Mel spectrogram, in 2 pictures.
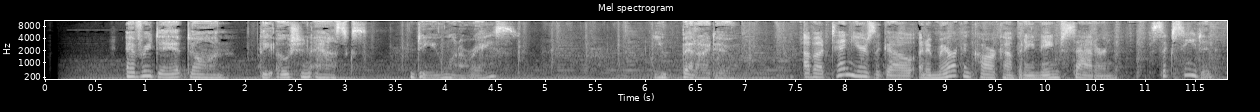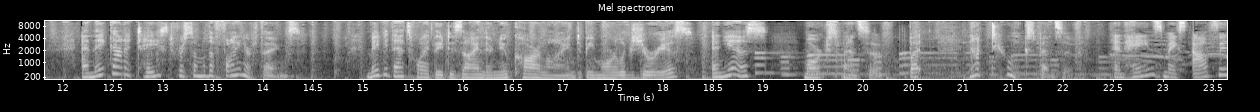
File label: female 30s 40s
